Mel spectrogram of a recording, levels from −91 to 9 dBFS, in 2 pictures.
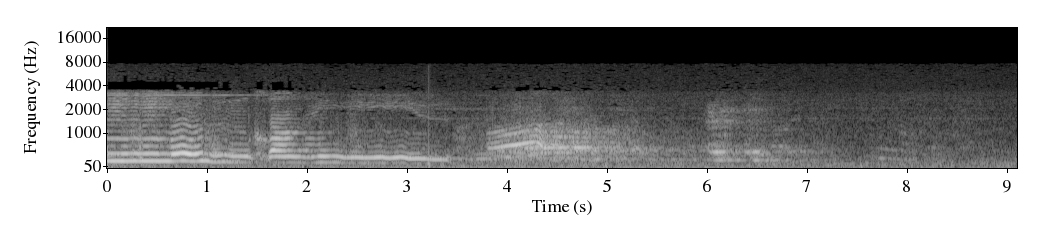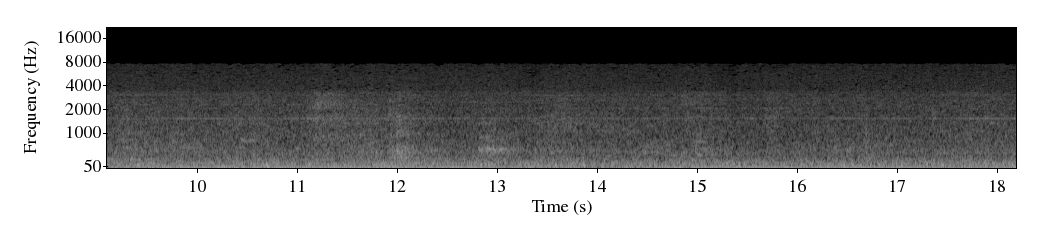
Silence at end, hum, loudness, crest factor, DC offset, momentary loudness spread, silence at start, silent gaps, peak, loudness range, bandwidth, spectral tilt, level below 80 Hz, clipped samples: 0 s; none; -20 LUFS; 20 dB; under 0.1%; 24 LU; 0 s; none; -4 dBFS; 21 LU; 7.8 kHz; -7.5 dB/octave; -40 dBFS; under 0.1%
